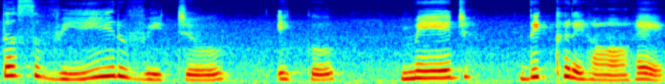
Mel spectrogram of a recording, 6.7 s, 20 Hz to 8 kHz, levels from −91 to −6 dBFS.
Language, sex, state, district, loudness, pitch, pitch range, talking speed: Punjabi, female, Punjab, Kapurthala, -17 LUFS, 215 Hz, 185-270 Hz, 65 wpm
